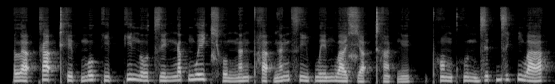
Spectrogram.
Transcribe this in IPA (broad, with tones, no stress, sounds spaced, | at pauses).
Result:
l a˨ ʔ k a˦ ʔ kʰ e˨ p̚ m o˥˧ k ĩ˨ t̚ k ĩ˥˧ n o˧ t͡s e˧ ŋ a˦ t̚ n̪ w e˥˧ t͡ɕʰ o˨˩ ŋ ã˧ ŋ pʰ a˨ ʔ ɡ ã˦ ŋ s ĩ˧ p w e˦ n̪ w a˧ ɕ a˨ ʔ kʰ ã˨ k̚ ẽ˧ | pʰ ɔ̃˨˩ ŋ pʰ u˨˩ n d͡z e˦ t̚ d͡z i˦ k̚ n̪ w a˨˦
